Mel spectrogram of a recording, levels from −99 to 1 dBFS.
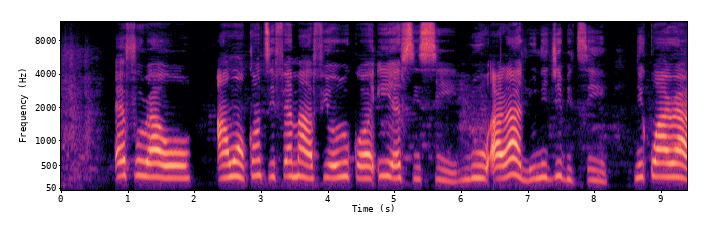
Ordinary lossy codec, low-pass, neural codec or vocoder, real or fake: none; none; none; real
